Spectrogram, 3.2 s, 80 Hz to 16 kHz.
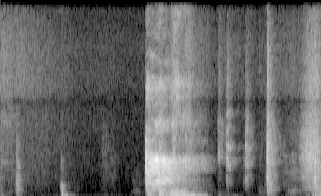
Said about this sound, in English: Wait, hold on 1 second. Let me clear my throat.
